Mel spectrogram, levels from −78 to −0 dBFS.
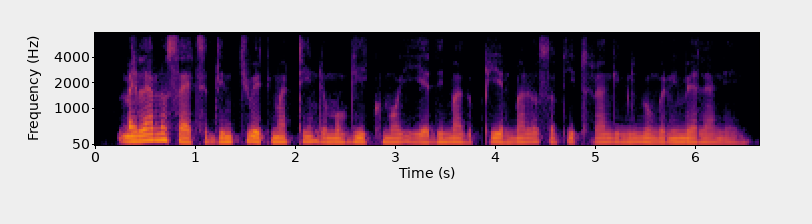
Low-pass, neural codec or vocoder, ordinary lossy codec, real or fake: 7.2 kHz; codec, 16 kHz in and 24 kHz out, 0.8 kbps, FocalCodec, streaming, 65536 codes; none; fake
